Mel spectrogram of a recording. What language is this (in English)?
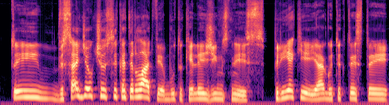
Lithuanian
